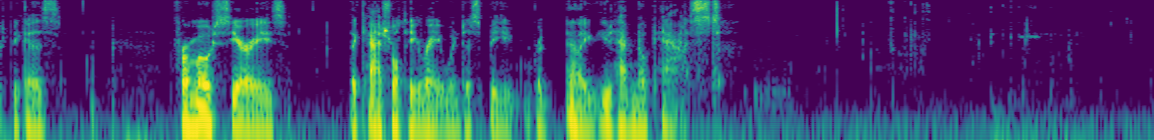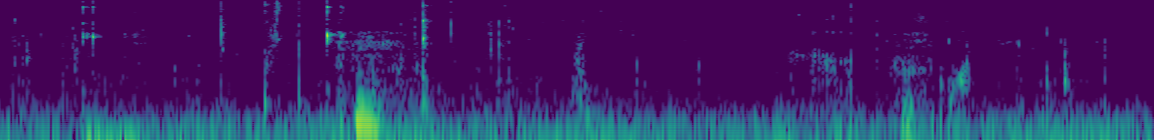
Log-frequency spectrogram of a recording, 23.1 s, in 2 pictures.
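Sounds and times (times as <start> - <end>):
wet chewing: 7.6 - 14.8.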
